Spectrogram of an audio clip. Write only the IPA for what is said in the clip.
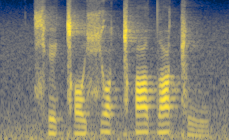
t͡ɕʰe˨ǀɔ˨ɕɔ˦˨ ǀʰɔ˦ dˤu˦ ǀu˨

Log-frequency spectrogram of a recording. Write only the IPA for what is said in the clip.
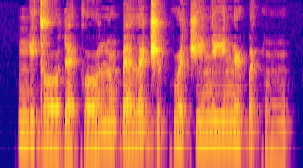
ŋi˦doː˨ ɗɛ˨koː˨˦nũ˦ɓɛ˧ lə˦d͡ʒə˧ kʷɛ˦˨t͡ʃi˦niː˦ nɨ˦ɓə˧kũ˨

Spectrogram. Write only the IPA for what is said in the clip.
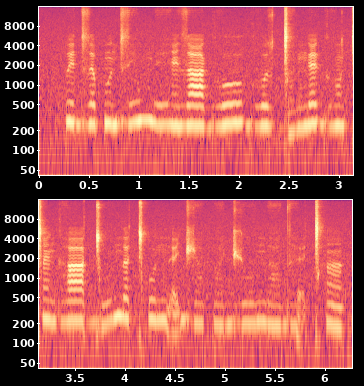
pɪd͡zɜpũ d͡ze̤wme̤ɦẽz a ɡʱoːɡʱozɡ͡ǀa̤ ŋɛɡʱõǀɛ̃ɡʱaː ɡ͡ǀṳnɜǀʰu nɛ̰d͡ʒa̤pa̤ d͡ʒo̤ na̤dʱɛ̰ǀʰɐ̃

